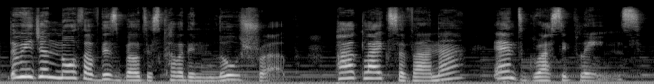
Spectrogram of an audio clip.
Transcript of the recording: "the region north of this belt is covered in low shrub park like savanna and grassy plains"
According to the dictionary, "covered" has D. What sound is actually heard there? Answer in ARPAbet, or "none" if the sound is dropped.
D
